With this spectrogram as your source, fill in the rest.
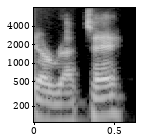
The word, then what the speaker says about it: Arete: So there's two ways to say it. I say arete.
